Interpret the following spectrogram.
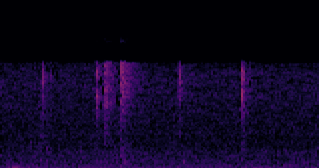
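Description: About seven irregular keystrokes on a computer keyboard, with a quick run of them about a second in, over a steady low hum.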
